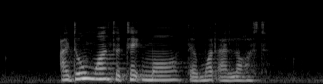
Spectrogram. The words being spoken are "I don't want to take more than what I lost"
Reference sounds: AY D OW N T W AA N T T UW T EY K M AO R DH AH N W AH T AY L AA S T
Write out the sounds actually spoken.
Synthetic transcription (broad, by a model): AY D OW N T W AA N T T UW T EY K M AO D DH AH N W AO T AY L AA S T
